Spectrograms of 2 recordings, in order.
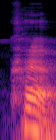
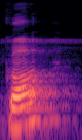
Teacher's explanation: ख में आपका क की अपेक्षा ज़्यादा हवा निकल रहा है तो ये आपका महाप्राण हो गया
